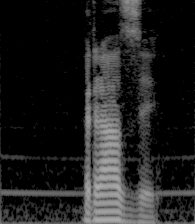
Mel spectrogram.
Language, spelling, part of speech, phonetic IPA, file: Polish, razy, noun / conjunction, [ˈrazɨ], Pl-razy.ogg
